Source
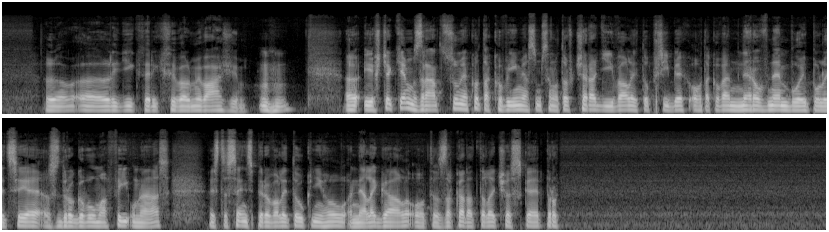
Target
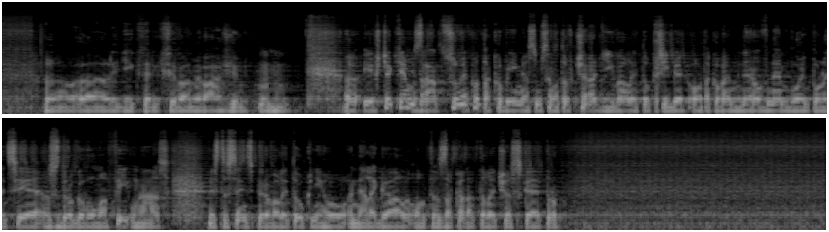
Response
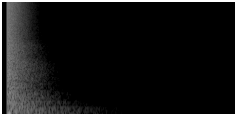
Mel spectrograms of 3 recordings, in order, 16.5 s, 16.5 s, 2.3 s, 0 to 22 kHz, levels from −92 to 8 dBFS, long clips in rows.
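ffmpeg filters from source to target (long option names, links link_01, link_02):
-af "acompressor=threshold=-32dB:ratio=6,afftfilt=real='hypot(re,im)*cos(PI*b)':imag='0':win_size=2048:overlap=0.75,aecho=1:1:107|214|321|428:0.126|0.0629|0.0315|0.0157"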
